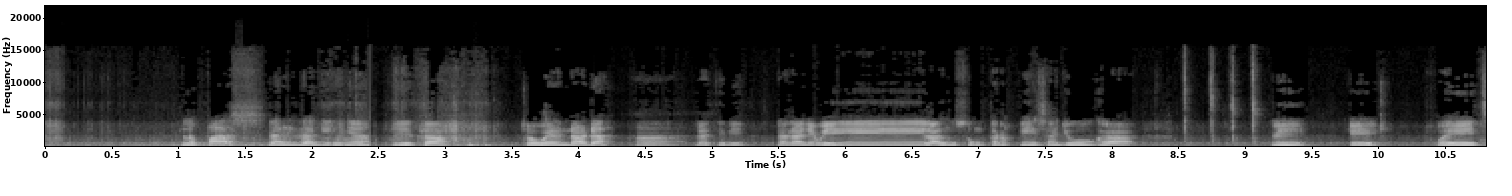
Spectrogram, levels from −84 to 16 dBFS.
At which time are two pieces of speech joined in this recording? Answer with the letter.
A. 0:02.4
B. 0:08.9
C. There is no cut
A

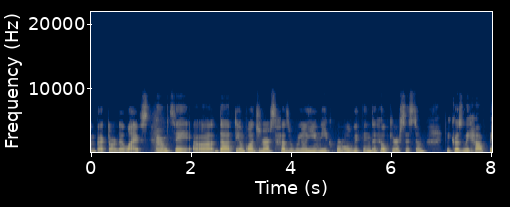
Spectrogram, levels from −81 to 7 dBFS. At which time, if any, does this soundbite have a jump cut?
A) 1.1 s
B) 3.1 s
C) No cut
A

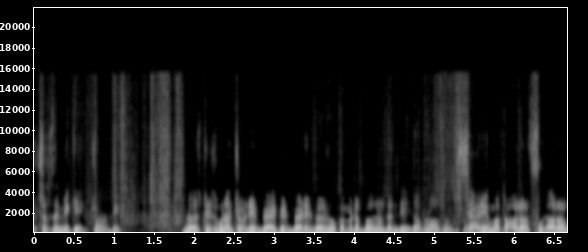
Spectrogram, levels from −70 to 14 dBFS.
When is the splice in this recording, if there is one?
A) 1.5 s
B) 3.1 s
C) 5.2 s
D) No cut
D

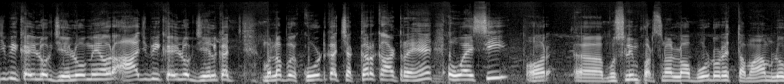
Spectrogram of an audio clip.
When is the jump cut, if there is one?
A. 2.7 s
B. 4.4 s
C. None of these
B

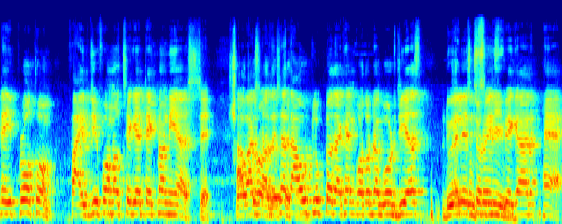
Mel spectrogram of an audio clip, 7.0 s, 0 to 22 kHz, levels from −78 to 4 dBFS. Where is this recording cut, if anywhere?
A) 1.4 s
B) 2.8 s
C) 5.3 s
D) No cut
D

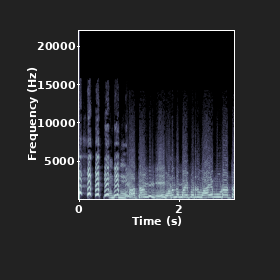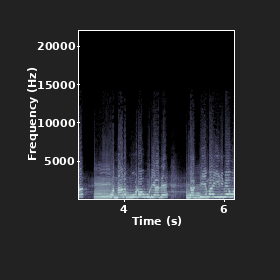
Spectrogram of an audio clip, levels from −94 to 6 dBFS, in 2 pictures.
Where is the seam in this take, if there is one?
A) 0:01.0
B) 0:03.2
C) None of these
A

